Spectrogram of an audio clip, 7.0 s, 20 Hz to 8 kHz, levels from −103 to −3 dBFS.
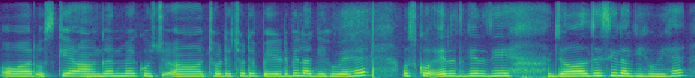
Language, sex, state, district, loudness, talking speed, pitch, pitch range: Hindi, female, Uttar Pradesh, Lalitpur, -15 LUFS, 190 wpm, 250 Hz, 240-260 Hz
